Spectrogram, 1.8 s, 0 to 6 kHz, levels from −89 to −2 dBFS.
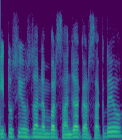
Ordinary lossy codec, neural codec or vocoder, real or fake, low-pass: none; none; real; 5.4 kHz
